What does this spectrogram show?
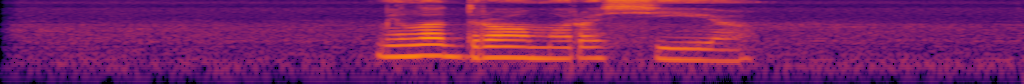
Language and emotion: Russian, sad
